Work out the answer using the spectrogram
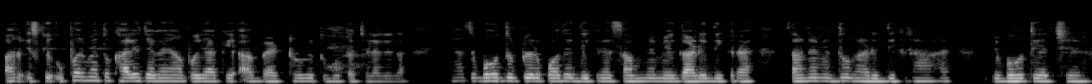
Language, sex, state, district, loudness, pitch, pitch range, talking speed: Hindi, male, Bihar, Jahanabad, -26 LUFS, 145 Hz, 140-150 Hz, 240 wpm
